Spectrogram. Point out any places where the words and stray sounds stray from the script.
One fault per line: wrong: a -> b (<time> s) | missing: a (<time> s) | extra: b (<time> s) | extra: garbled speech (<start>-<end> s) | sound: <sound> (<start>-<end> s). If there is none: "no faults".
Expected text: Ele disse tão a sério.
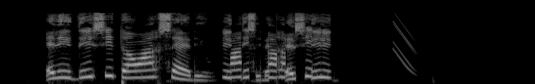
extra: garbled speech (2.2-3.3 s)
sound: chirp (3.9-4.2 s)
